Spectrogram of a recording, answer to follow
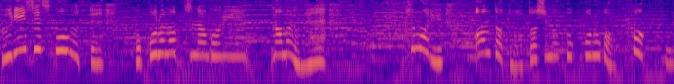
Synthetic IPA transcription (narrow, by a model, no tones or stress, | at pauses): bɯ̟ɾʲĩːsesɨ̥ɸo̞ːmɯ̟t̪ːe̞ | ko̞ko̞ɾo̞no̞t͡sɨnaɡaɾʲi | nano̞jo̞ne̞ | t͡sɨmaɾʲi | ãnt̪at̪o̞βat̪aɕino̞ko̞ko̞ɾo̞ɡaːkɯ̥ka | o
